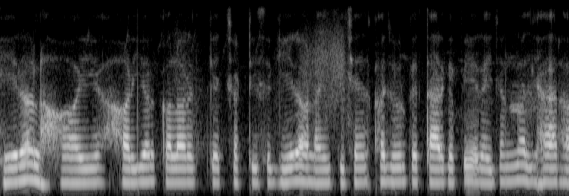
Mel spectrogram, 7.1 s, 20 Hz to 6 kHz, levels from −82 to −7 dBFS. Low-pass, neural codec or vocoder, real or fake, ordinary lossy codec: 5.4 kHz; none; real; none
